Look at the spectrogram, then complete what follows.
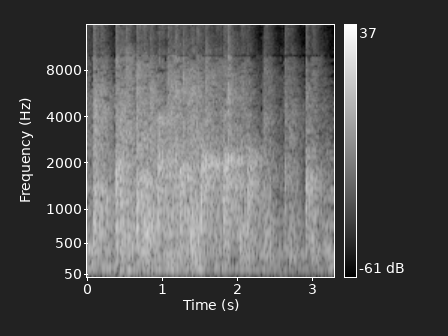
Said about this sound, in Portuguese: As palmas ao Senhor.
